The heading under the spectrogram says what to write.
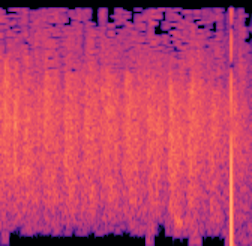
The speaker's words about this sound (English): If you're glad they're here, give them a good round of applause.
